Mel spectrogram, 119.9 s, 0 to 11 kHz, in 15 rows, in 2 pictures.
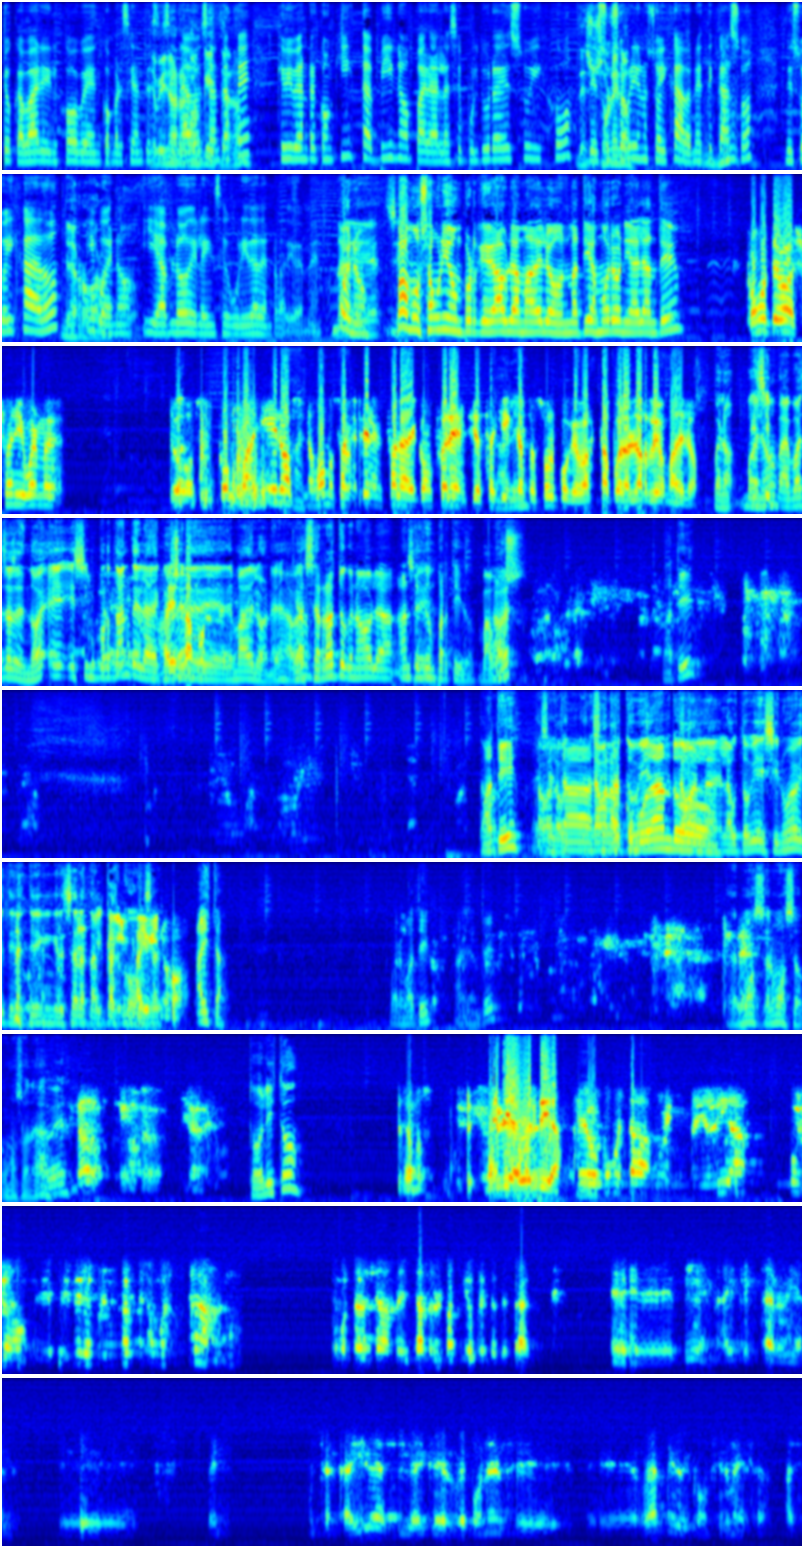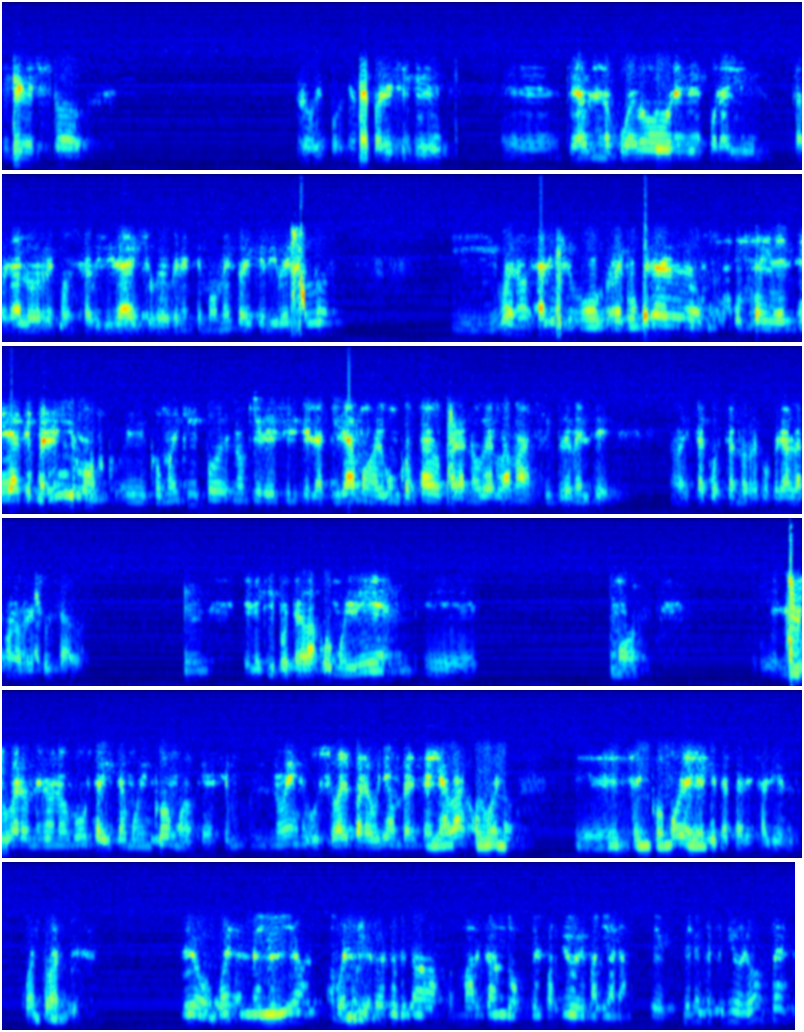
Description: Luego del entrenamiento matutino de Unión, el DT Leonardo Carol Madelón, habló en conferencia de prensa previamente a enfrentarse este viernes con Rosario Central, por la Fecha Nº7 de la Superliga Argentina.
